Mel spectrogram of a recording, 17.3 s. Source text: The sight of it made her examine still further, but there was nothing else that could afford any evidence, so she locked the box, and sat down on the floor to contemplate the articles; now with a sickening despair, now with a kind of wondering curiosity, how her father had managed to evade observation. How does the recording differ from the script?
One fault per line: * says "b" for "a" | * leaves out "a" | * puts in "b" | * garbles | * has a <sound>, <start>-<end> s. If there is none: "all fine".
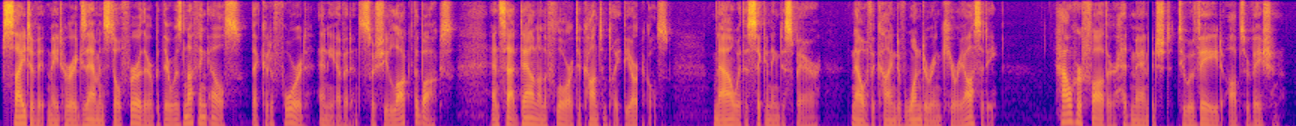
* leaves out "The"
* has a dropout, 8.5-8.6 s
* has a dropout, 15.3-15.4 s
